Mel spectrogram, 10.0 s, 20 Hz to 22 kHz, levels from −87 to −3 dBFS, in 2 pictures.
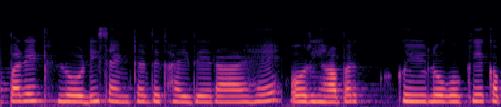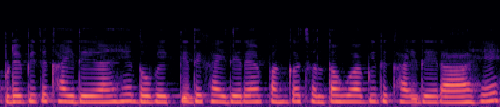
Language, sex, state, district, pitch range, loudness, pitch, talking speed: Hindi, female, Maharashtra, Chandrapur, 225-245 Hz, -30 LUFS, 235 Hz, 210 wpm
